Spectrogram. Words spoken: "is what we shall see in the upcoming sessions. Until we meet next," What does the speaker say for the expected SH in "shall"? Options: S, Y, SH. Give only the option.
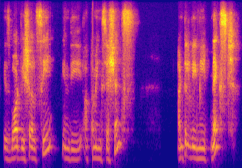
SH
